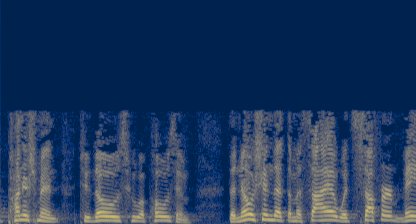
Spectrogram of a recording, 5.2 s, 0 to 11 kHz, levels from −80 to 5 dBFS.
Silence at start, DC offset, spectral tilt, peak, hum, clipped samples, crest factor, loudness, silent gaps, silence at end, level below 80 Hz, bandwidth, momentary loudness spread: 0 s; under 0.1%; -10 dB/octave; -6 dBFS; none; under 0.1%; 14 dB; -20 LUFS; none; 0 s; -58 dBFS; 5.8 kHz; 10 LU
